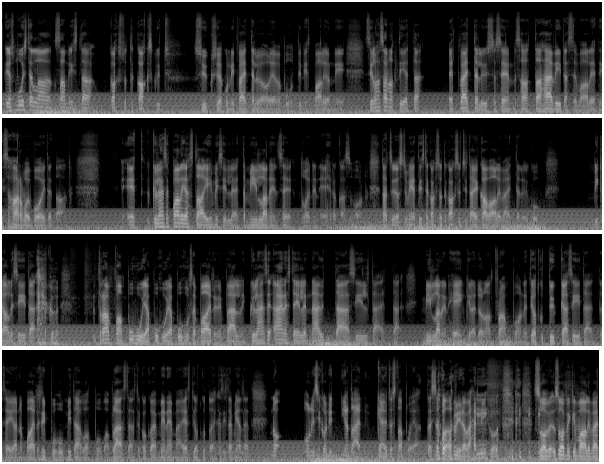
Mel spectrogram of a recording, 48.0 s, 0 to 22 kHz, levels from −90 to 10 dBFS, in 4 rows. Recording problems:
electrical hum; noticeable; throughout; 60 Hz, 15 dB below the speech
wind noise on the microphone; occasional gusts; 25 dB below the speech

